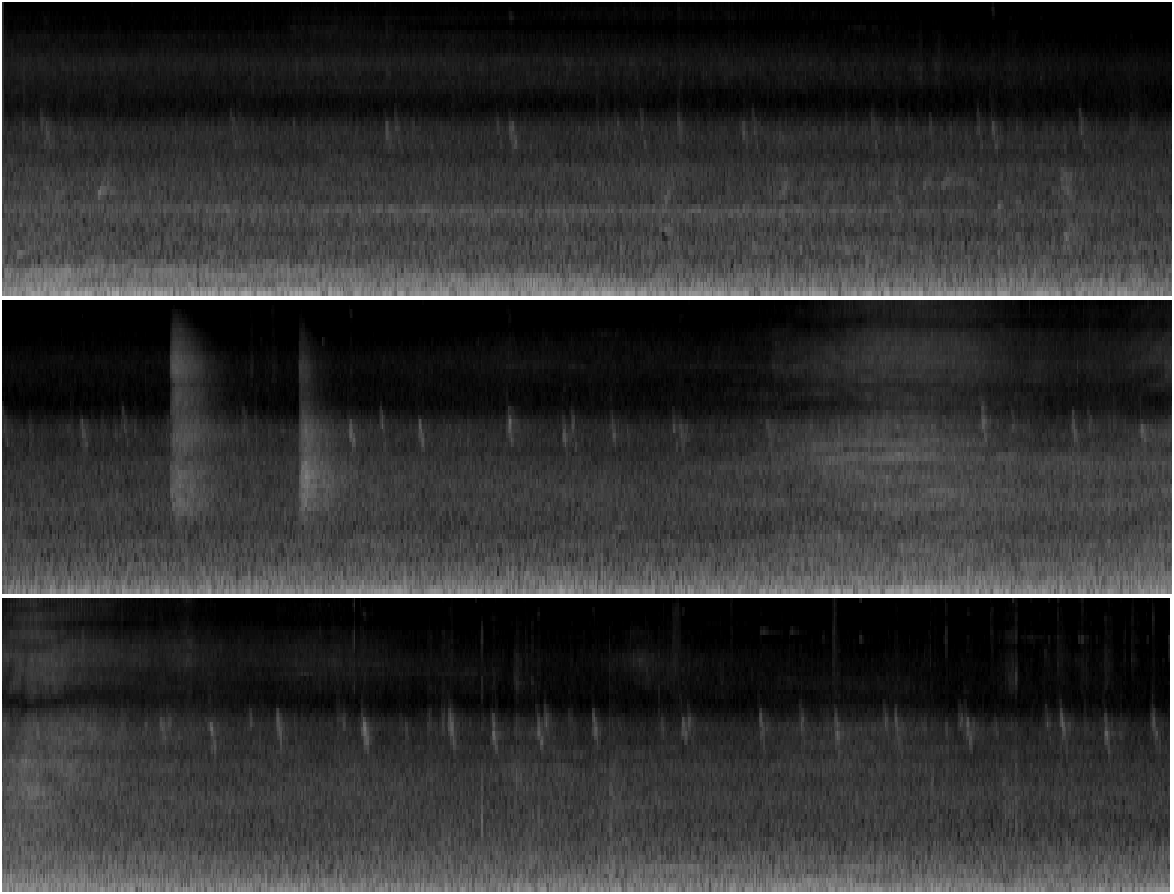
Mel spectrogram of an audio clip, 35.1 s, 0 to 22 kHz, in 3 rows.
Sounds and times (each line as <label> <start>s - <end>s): Traffic Sound 0.0s - 10.7s
Traffic Sound 16.0s - 35.0s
